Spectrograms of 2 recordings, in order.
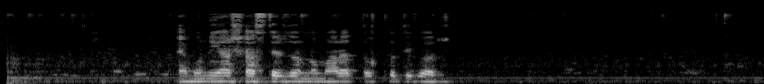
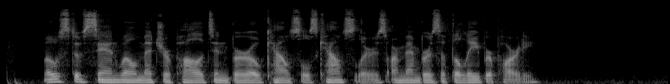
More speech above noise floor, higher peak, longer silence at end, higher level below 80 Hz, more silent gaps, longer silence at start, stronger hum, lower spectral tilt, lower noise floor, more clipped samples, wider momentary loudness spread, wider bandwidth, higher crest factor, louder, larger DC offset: about the same, 33 dB vs 34 dB; first, -8 dBFS vs -16 dBFS; second, 0.35 s vs 1.3 s; second, -62 dBFS vs -56 dBFS; neither; about the same, 0.05 s vs 0.05 s; neither; about the same, -4.5 dB/octave vs -4.5 dB/octave; second, -58 dBFS vs -64 dBFS; neither; first, 26 LU vs 6 LU; second, 12 kHz vs 14.5 kHz; about the same, 20 dB vs 16 dB; first, -25 LUFS vs -31 LUFS; neither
